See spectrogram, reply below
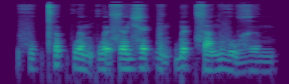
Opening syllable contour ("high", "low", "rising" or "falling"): low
